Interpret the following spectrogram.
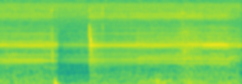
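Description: Near silence with a steady, faint electrical hum, and a soft click about half a second in.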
